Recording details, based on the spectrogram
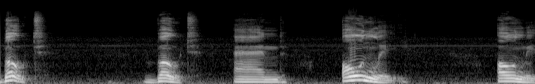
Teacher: that's the O sound like a pure o sound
